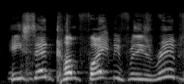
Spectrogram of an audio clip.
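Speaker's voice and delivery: high whiny complaint; mock pleading to police. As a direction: act wronged and innocent.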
